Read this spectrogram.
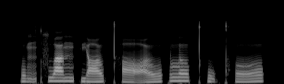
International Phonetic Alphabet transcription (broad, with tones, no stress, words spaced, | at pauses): ʊ̰˨˩ŋt͡swa˥n pjɑ˧˥ʊ̯t̪ʰɑ̰˨˩˦ʊ̯ | lɤ˥t̪ʰṵ˨˩kʰɤ˧˥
